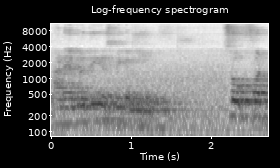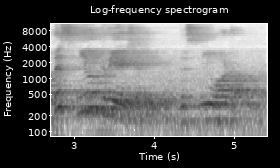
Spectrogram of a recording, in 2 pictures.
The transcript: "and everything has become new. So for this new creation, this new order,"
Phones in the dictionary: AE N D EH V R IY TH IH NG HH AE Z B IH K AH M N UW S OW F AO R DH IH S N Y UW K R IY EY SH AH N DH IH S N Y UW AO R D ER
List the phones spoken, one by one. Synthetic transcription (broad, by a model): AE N D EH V R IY T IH NG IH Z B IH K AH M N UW S OW F AO R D IH S N Y UW K R IY EY SH AH N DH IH S N Y UW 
